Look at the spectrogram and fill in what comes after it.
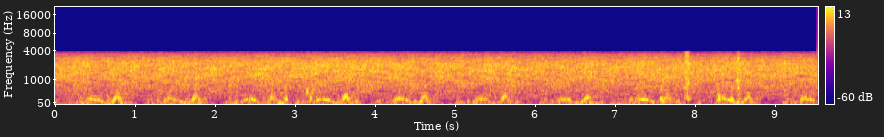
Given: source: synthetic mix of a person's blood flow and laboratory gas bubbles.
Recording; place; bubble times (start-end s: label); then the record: Doppler ultrasound of blood flow; precordium
2.87-2.94 s: bubbles
3.13-3.28 s: bubbles
7.54-7.65 s: bubbles
7.85-7.98 s: bubbles
8.26-8.37 s: bubbles
8.43-8.72 s: bubbles
From the record:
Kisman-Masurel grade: 223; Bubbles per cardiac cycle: several, 3 to 8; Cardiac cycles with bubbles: 10 to 50%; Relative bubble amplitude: loud (0.450 to 0.775); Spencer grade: 2 (many but less than half of the cardiac periods contain bubble signals, singularly or in groups); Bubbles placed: anywhere in the cardiac cycle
